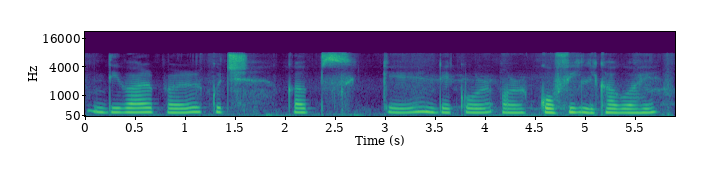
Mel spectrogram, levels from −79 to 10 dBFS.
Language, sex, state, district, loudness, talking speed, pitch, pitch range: Hindi, female, Arunachal Pradesh, Papum Pare, -17 LUFS, 110 wpm, 195 Hz, 185-205 Hz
